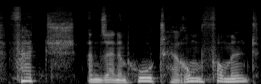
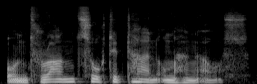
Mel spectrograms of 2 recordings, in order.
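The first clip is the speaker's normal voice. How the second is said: plain reading voice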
